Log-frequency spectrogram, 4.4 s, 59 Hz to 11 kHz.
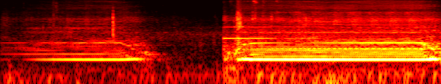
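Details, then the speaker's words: Other 2001 Cummins with a different aftermarket lift pump, compared to the AirDog: two bursts of loud steady electric hum with fixed tone, no grinding or surging; louder than the AirDog but healthy pump priming. "I know they engineered these to make them as quiet as possible, and that thing is pretty dang quiet. That's way quieter than what I was expecting to hear."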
